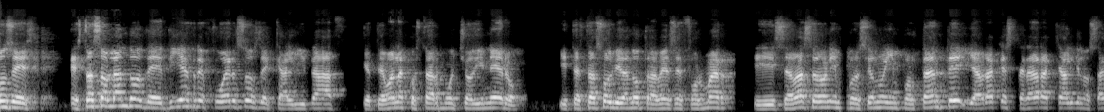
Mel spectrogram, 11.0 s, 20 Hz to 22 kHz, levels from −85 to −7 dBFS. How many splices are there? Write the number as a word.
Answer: one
